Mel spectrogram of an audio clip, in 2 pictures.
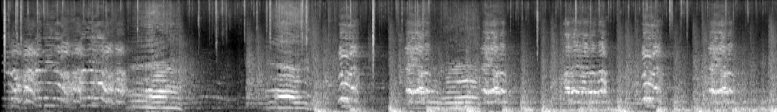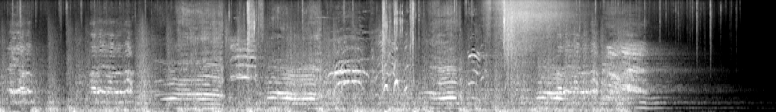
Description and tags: A tribe performs a bear hunting ritual.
